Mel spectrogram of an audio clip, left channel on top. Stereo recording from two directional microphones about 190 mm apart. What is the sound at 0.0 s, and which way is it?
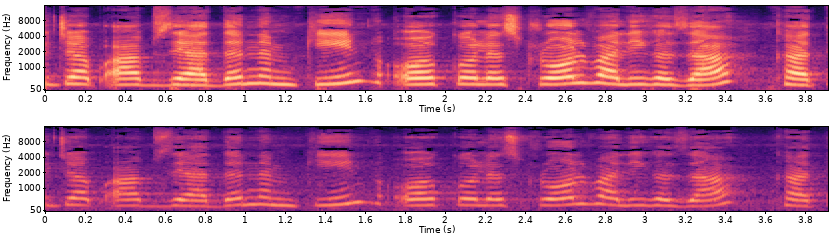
Speech, 35° left (ahead or behind).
